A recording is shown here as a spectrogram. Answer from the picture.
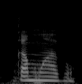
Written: kamuavu

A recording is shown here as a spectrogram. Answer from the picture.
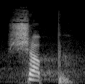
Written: xop

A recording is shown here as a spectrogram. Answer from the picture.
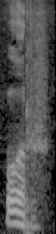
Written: wur

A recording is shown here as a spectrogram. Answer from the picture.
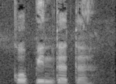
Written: Kopintata

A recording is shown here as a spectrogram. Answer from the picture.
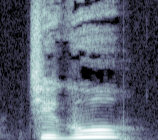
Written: cigu

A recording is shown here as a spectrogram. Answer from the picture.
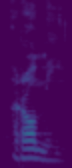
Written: romi

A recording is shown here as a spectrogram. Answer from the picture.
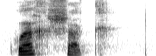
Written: wajxaq

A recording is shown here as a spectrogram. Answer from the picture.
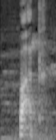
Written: baat

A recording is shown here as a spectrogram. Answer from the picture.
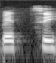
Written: betsi

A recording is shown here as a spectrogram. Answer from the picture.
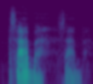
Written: saba

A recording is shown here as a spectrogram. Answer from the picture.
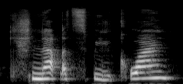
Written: kyxnaqtzbilkwal

